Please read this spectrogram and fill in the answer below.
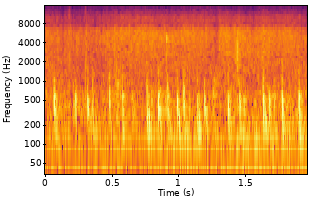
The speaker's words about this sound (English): They heard the clump of approaching hoofs long before the horsemen came near.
